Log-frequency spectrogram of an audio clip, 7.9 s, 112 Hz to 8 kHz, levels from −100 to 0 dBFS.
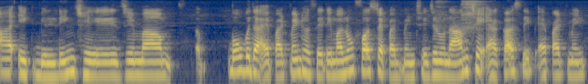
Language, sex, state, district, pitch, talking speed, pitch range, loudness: Gujarati, female, Gujarat, Valsad, 180 Hz, 145 wpm, 170-205 Hz, -19 LUFS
